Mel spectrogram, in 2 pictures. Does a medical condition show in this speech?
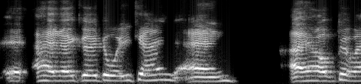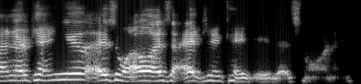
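Yes: cerebral palsy; speech therapy in childhood.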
